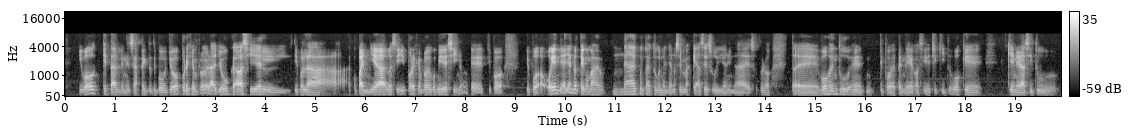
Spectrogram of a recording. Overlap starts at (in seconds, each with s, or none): none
